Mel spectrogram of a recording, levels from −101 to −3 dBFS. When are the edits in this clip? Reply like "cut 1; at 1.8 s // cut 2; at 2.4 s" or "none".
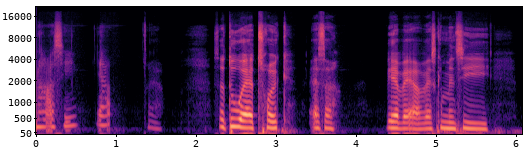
none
